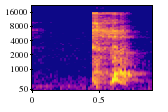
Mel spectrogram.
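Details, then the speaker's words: Child with a cough, itchy throat keeping them awake: a single short, dry-sounding cough burst after a moment of quiet room noise; ordinary cough. "Batuknya gatel di sini, kan nggak bisa tidur."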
